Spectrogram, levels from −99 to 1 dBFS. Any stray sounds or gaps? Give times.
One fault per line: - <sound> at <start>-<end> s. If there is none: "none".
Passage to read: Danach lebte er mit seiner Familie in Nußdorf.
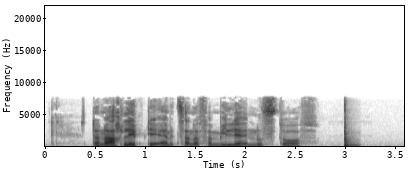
- thud at 3.0-3.2 s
